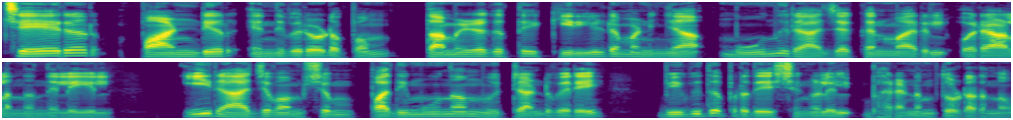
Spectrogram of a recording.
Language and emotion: Malayalam, neutral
